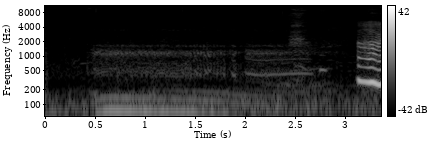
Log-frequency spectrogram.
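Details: A mare lying on the ground gives deep, rumbling, growly snoring groans, which stop once she stands up; a woman's voice breaks in at the end.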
